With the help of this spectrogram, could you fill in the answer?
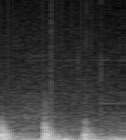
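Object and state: Hollow-sounding car body panel without sound deadening.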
